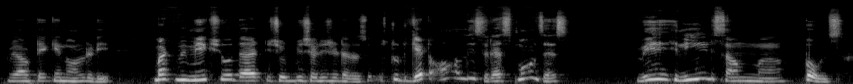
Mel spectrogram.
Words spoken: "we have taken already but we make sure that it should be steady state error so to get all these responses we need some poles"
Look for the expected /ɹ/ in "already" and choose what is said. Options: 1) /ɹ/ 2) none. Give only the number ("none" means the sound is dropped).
1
